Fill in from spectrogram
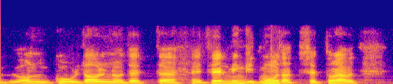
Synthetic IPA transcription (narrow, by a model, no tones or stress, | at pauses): o̞nkuːld̪ɑo̞lnud̪e̞t̪ːnet̪ve̞ːlmiŋɡid̪muːd̪̥ɑt̪ːˑu̥se̞d̪̥̚t̪ulɛvɑd̪̥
